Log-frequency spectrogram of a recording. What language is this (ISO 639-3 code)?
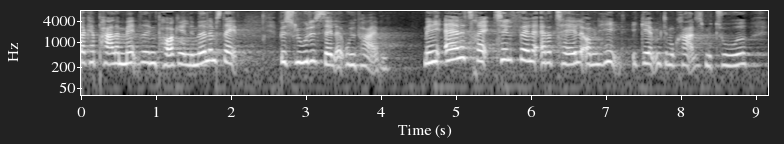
dan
